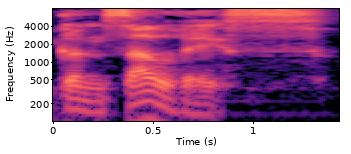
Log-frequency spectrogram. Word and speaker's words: Gonçalves: Yeah, I think that is a Portuguese pronunciation. It's going to be Gonçalves.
